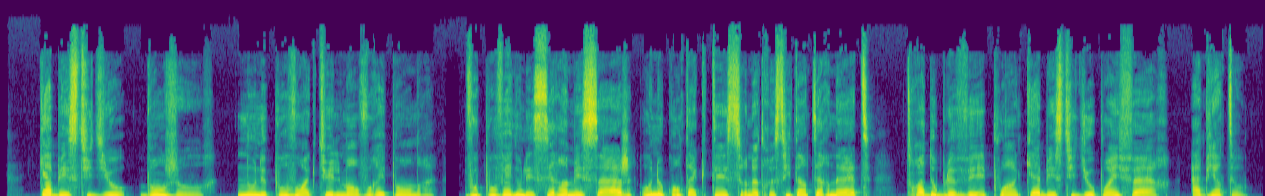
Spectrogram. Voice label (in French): French TELEPHONE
